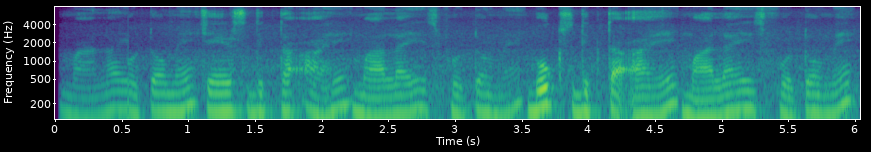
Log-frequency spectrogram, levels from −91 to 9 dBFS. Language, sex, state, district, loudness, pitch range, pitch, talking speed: Marathi, male, Maharashtra, Sindhudurg, -21 LUFS, 135-155 Hz, 145 Hz, 180 wpm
